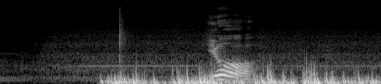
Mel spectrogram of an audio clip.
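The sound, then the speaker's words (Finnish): A traditional electric fan switches on after a moment of quiet and blows a loud, steady rush of air strong enough to be felt several metres away, with a person briefly speaking over the whooshing. “No on teho. Tänne, niin se tuntuu monen metrin päähän toi tuuli.”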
